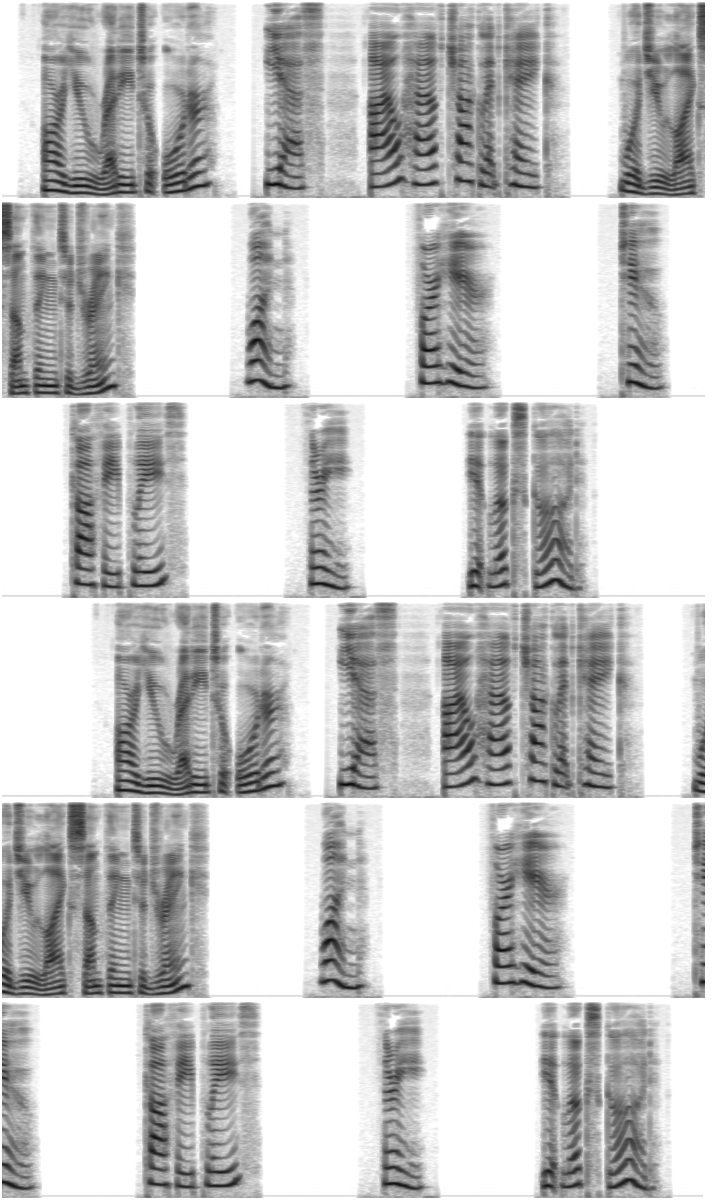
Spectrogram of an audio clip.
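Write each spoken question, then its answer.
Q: Would you like something to drink?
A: 2: Coffee, please.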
